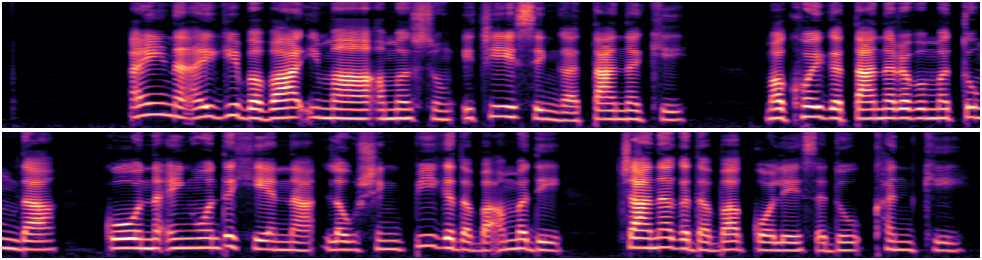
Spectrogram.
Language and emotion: Manipuri, neutral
